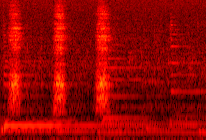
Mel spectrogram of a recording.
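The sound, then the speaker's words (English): Breath of Fire breathing: three short, forceful breaths pushed out through the mouth with a breathy 'ha' quality, evenly spaced in the first second, over a sustained low tonal drone that continues afterward. “Breath of Fire is short, forceful breaths out your mouth with the ha sound, like so.”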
